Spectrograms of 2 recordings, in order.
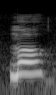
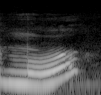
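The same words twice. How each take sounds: First: The syllable is said on a mid tone. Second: The syllable is said on a rising tone. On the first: "Ton moyen" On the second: "Ton montant"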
